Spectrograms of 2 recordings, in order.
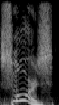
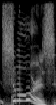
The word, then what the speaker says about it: s'mores: S'mores. I said samores. Samores. You're putting it another SYLLABLE IN IT THE SAME way you are. NO, YOU'RE NOT. S'MORES. TEDDY. S'MORES. One syllable word.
